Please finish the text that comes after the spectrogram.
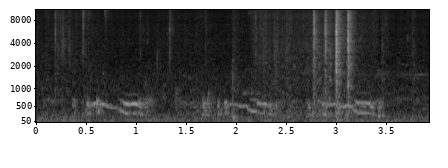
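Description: Pigeons coo softly nearby in a steady series of throaty, rolling calls, several bursts over a few seconds with faint rustling and a brief flutter toward the end.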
